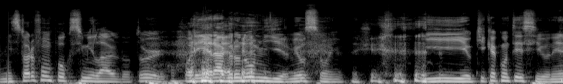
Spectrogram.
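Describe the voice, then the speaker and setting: Here a man talks at a fairly quick pace with a medium pitch. His intonation stays fairly even. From Goiânia, Brazil. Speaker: hospital dentist. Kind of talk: podcast interview.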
